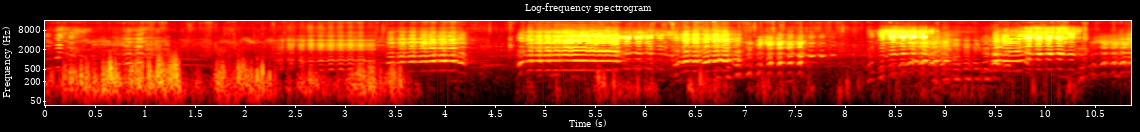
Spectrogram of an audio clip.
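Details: Barbari and Sojat female goats, does that have given birth once or twice, kept on a farm in Ajmer, Rajasthan, bleat repeatedly in long, tremulous, nasal cries after a burst of low rustling and knocking at the start.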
